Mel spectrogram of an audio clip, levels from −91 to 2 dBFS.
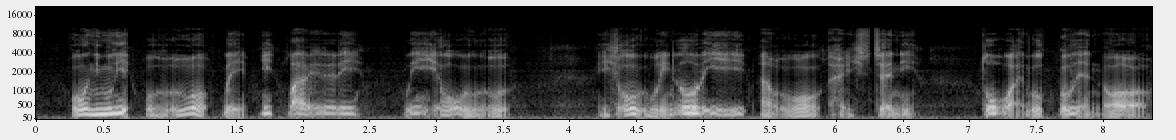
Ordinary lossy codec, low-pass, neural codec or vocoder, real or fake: none; 9.9 kHz; autoencoder, 22.05 kHz, a latent of 192 numbers a frame, VITS, trained on many speakers; fake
